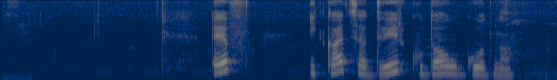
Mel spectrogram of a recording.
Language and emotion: Russian, neutral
